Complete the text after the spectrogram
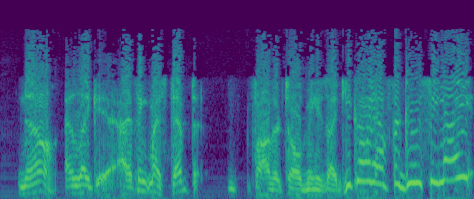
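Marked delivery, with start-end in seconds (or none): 3.5-4.8 put-on high voice, much higher, faster. Retelling what their stepfather asked them about going out: imitating a high voice. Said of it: "Was his voice that high?".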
